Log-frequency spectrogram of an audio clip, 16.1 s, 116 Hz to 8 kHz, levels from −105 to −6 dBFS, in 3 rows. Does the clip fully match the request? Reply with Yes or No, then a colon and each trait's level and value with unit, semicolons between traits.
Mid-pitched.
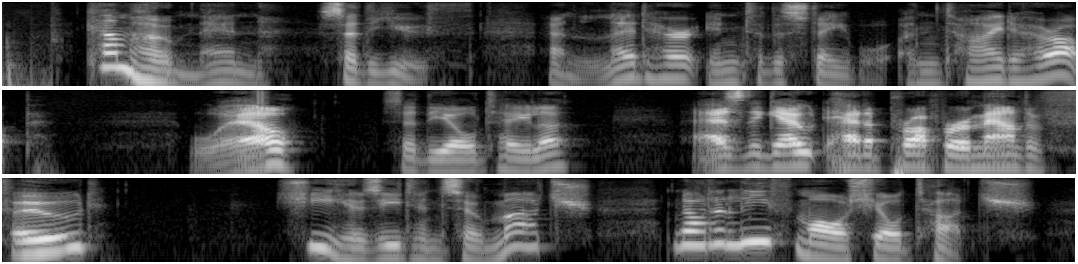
Yes: medium, 145 Hz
